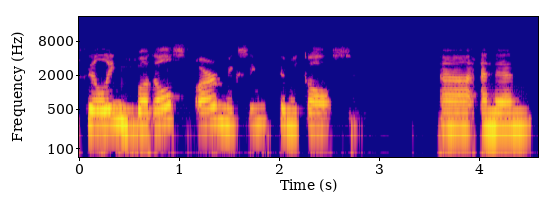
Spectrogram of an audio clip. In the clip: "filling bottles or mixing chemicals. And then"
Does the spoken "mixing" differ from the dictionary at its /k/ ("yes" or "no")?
no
